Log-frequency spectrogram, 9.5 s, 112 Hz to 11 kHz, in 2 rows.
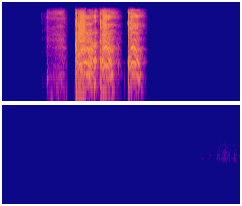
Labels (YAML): expert_labels:
- quality: ok
  cough_type: dry
  dyspnea: false
  wheezing: false
  stridor: false
  choking: false
  congestion: false
  nothing: true
  diagnosis: COVID-19
  severity: mild
age: 59
gender: male
respiratory_condition: false
fever_muscle_pain: false
status: COVID-19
